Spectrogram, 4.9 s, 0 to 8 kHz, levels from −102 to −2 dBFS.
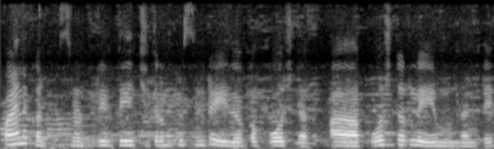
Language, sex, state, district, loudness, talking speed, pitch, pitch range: Telugu, female, Andhra Pradesh, Sri Satya Sai, -18 LUFS, 120 wpm, 225 Hz, 200-235 Hz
